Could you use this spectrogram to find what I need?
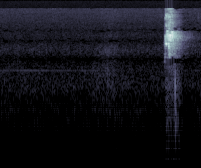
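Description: A dog tugs and chews on a cloth toy.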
